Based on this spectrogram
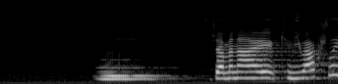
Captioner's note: tone beeping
